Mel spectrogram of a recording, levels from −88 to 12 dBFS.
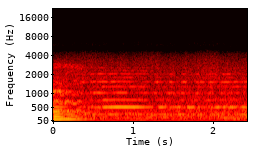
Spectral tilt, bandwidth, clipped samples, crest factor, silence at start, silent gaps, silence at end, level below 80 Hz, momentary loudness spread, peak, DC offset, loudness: -9 dB/octave; 6.6 kHz; under 0.1%; 18 dB; 0 s; none; 0 s; -42 dBFS; 6 LU; -14 dBFS; 0.2%; -35 LUFS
